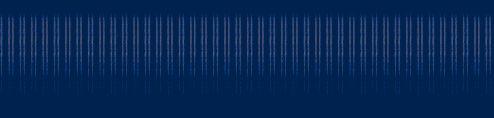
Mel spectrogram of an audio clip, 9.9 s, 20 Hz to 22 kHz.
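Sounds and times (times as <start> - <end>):
shaker rattling: 0.0 - 9.8.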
